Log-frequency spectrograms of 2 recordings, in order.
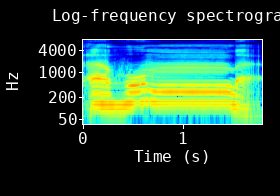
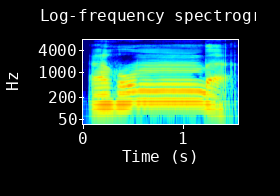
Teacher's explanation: Kemudian mim mati bertemu ba tahan ya. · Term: ikhfa syafawinya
